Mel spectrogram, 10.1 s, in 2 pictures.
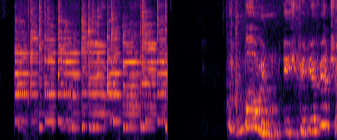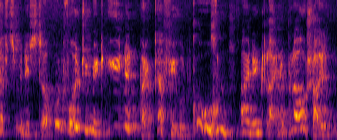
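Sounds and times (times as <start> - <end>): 
doorbell ringing with a metallic rattling pulse: 0.2 - 2.6
speech: 4.3 - 10.1.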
